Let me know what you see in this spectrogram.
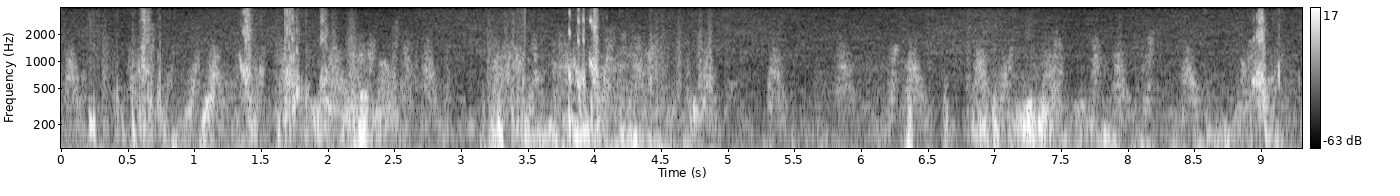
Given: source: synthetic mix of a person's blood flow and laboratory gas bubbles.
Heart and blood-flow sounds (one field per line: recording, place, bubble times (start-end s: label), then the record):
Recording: Doppler ultrasound of blood flow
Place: subclavian vein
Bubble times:
0.19-0.29 s: bubbles
0.38-0.82 s: bubbles
1.33-1.53 s: bubbles
1.60-1.90 s: bubbles
1.93-2.01 s: bubbles
3.28-3.48 s: bubbles
3.78-4.11 s: bubbles
4.17-4.27 s: bubbles
4.33-4.47 s: bubbles
8.92-9.17 s: bubbles
9.26-9.32 s: bubbles
From the record:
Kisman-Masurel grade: 221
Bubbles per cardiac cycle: several, 3 to 8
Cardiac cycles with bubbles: 10 to 50%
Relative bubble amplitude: barely perceptible (0.100 to 0.250)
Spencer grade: 2 (many but less than half of the cardiac periods contain bubble signals, singularly or in groups)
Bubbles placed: anywhere in the cardiac cycle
